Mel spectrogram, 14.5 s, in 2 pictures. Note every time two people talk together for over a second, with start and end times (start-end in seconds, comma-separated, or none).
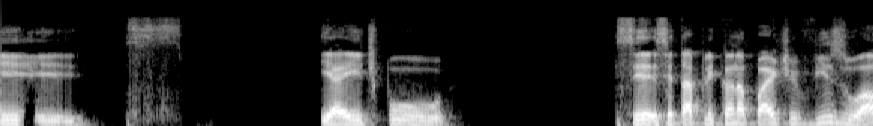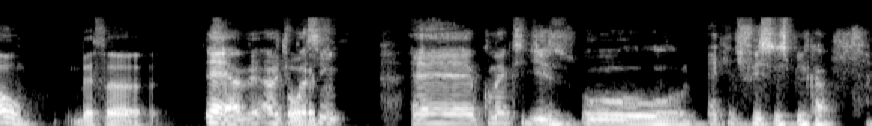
none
